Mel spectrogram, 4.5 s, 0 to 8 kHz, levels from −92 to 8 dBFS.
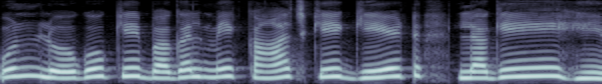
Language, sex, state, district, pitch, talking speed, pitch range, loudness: Hindi, female, Maharashtra, Pune, 270 Hz, 135 wpm, 230-285 Hz, -13 LUFS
